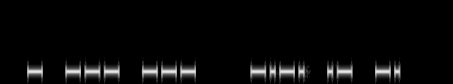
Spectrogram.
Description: Morse code, heard as a keyed tone, about 25 wpm, spaced as for 20 wpm, 600 Hz. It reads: TOO CAN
